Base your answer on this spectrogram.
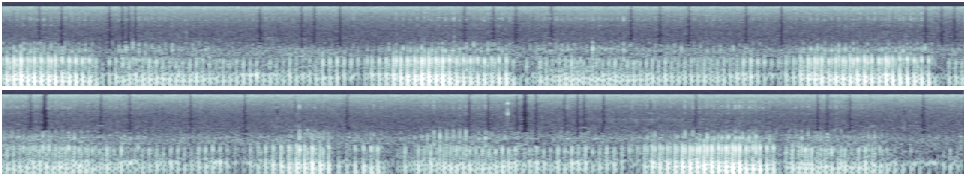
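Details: A cat purrs steadily, a deep vibrating rumble that swells and fades in breathing cycles roughly every one and a half seconds.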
